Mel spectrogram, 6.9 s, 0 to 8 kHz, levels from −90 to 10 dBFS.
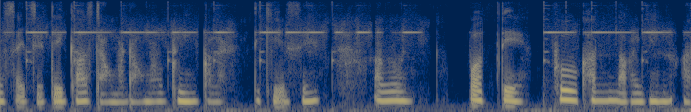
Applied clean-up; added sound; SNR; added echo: neural diffusion model UNIVERSE++.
